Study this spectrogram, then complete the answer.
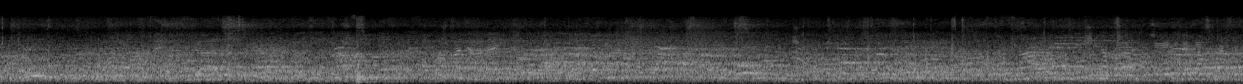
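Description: A crowd of men and women murmur and chatter close by.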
